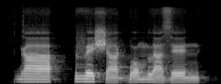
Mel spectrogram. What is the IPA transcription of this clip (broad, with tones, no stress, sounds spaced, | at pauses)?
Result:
ɡ aː˦ | v ɛ˦˨ ʃ aː˨ ɡ͡b ɔ˦ m l a˦ z ɛ˦ n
